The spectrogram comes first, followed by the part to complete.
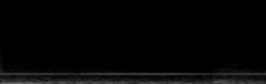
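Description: Suspenseful drama score: one steady held tone over low, deep drum hits, with another soft low hit near the end.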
